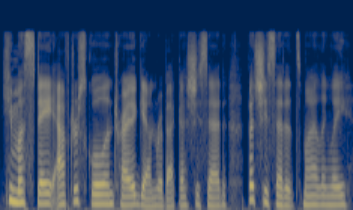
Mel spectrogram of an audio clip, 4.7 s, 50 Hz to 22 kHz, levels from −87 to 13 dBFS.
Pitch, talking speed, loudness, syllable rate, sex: 175 Hz, 205 wpm, -21 LUFS, 5.1 syllables/s, female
